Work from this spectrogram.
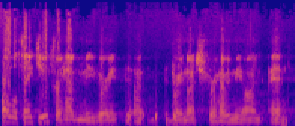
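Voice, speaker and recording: Deep bass-voiced man, roomy reverb. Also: big pitch swings. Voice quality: low bass voice. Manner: halting, warm and modest, many restarts and small laughs. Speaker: guest musician. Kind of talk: casual interview chat.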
